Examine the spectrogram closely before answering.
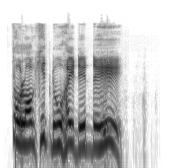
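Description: An elderly man speaks earnestly, close by.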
